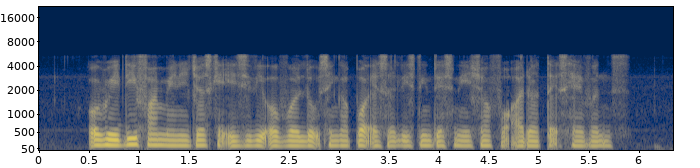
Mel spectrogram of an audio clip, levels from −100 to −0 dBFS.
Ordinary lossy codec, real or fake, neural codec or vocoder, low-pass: none; real; none; 5.4 kHz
